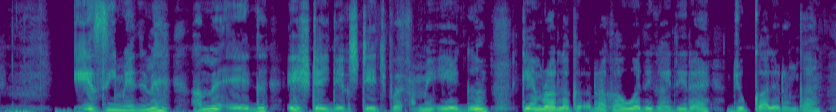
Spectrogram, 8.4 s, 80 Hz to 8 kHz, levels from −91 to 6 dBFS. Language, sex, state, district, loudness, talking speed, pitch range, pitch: Hindi, male, Bihar, Purnia, -30 LUFS, 165 wpm, 125-175 Hz, 145 Hz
